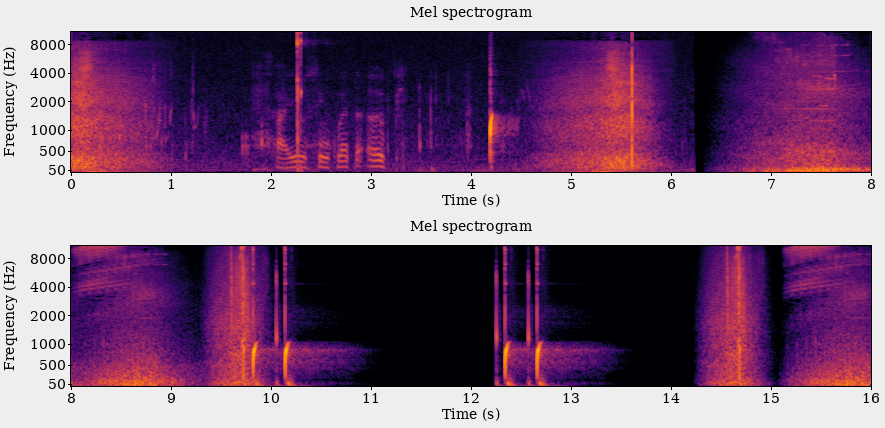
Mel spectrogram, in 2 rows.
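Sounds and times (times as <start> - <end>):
whooshes: 4.5 - 10.0
quick plopping pops: 9.8 - 10.5, 12.3 - 13.1.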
